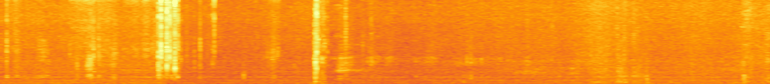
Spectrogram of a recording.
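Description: Car engine idling, heard from inside the cabin as a steady low hum, with a quick cluster of sharp clicks about a second and a half in and another single click about three seconds in.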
